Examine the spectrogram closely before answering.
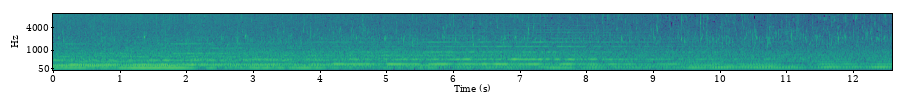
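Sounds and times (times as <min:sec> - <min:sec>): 
gentle babbling of a small river: 0:00.0 - 0:12.5.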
